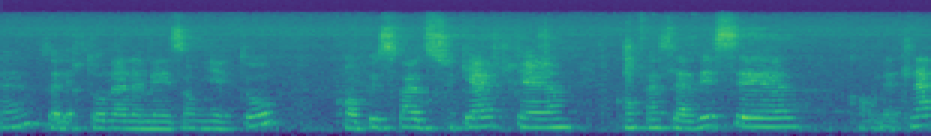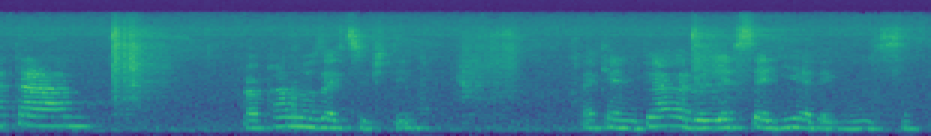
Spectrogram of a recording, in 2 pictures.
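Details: Adult speaker, French; ordinary speech.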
